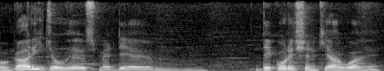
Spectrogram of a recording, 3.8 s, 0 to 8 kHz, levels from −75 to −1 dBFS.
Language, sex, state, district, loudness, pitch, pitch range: Hindi, male, Nagaland, Kohima, -17 LUFS, 140 Hz, 120-150 Hz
